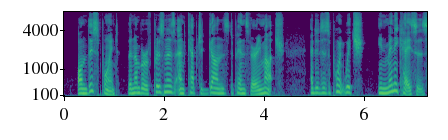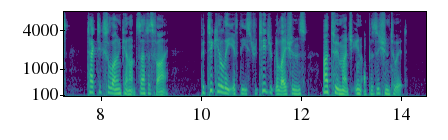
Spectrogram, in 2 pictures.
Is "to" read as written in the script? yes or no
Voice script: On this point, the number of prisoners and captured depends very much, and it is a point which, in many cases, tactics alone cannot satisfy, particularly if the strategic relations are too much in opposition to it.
yes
